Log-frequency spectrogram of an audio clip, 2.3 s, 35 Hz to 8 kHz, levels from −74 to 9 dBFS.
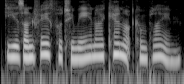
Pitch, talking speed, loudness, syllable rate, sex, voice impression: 195 Hz, 235 wpm, -17 LUFS, 6.0 syllables/s, female, feminine, adult-like, tensed, bright, soft, raspy, intellectual, friendly, elegant, kind, modest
